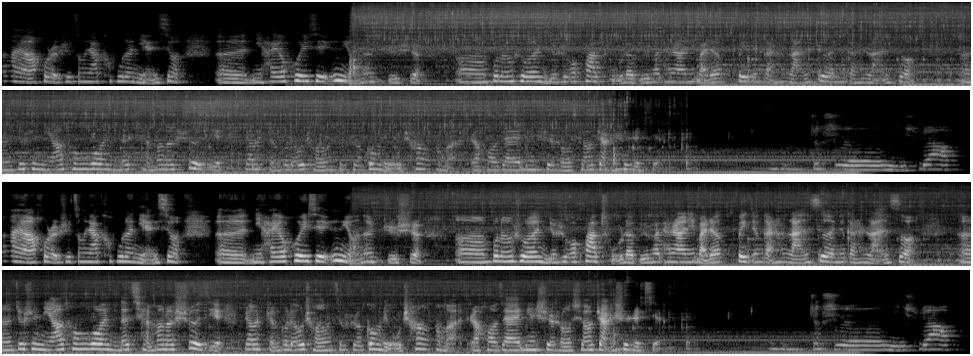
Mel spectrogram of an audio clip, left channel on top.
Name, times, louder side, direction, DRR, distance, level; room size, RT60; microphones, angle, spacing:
voice 1, 0.0-16.3, right 6 dB, 90° right, 0.5 m, -24 dB
Water tap faucet / Bathtub (filling or washing) / Trickle dribble, 2.8-17.7, left 7 dB, 25° left, 0.6 m, -34 dB
sound 1, 7.0-18.3, left 3 dB, 55° left, 0.8 m, -38 dB
voice 2, 17.3-19.2, equal, 70° right, 1.7 m, -32 dB
8.3 x 4.3 x 5.1 m
head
